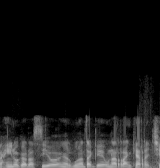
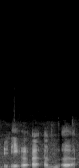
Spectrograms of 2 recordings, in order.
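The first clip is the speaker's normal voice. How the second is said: higher, broken creature grunts; evil Groot grunts; 5 semitones higher, slower than usual. Retold or imitated. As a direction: mimic a monster failing to form the words. (gruñidos imitados de un Groot malo)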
